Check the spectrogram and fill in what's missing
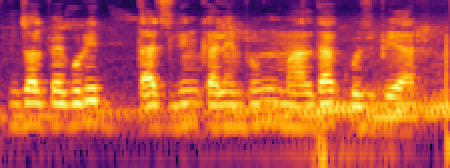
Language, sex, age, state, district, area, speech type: Nepali, male, 30-45, West Bengal, Jalpaiguri, rural, spontaneous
